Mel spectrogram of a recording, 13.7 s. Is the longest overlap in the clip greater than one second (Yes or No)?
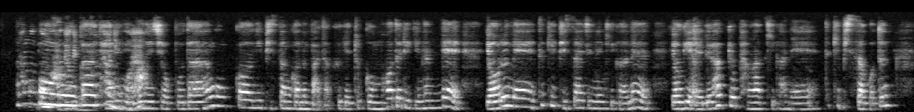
Yes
